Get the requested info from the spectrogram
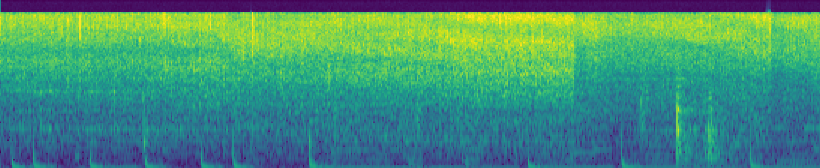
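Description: Grilled chicken thigh strips and diced red onion sizzling in olive oil in a sauté pan over a gas flame, with soy sauce being poured in. The sizzle is a steady hiss that grows brighter for a second or two around the middle.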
